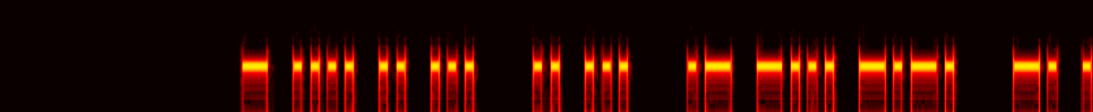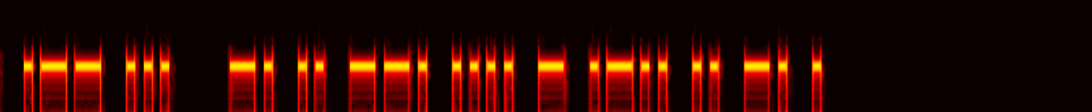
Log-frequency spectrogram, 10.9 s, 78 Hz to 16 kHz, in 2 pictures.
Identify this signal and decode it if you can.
Morse code, heard as a keyed tone, about 28 wpm, 700 Hz. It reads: THIS IS ABC NEWS NIGHTLINE
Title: Sets of 5 Words 28wpm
